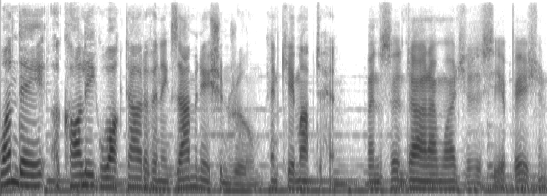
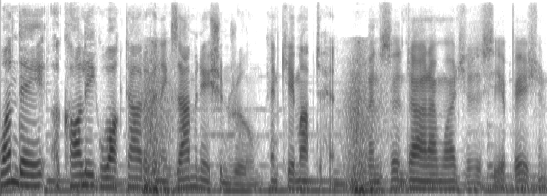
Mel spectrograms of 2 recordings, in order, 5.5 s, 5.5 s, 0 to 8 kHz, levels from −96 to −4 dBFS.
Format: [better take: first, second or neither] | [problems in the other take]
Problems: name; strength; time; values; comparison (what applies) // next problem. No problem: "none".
first | background sound (Whoosh, swoosh, swish); 7 dB below the speech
